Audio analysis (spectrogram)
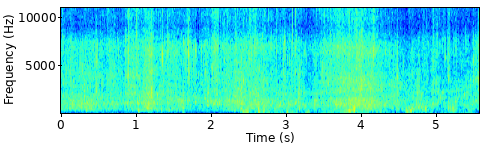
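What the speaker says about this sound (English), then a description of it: "It's pretty windy out there today." Wind blowing at a lake during a hike: a steady, fairly faint rushing gust noise with a broad hiss, and no talking.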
